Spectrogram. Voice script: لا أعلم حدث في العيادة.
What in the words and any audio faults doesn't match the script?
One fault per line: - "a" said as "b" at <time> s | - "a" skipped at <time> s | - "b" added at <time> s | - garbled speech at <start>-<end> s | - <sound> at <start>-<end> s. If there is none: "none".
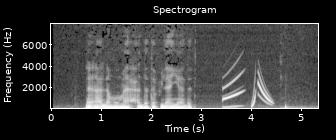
- "ما" added at 1.4 s
- chirp at 3.4-4.5 s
